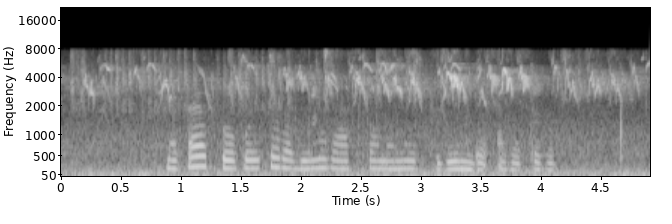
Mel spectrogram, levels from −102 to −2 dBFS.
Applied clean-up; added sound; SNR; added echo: none; Chirp, tweet; -2 dB; none.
